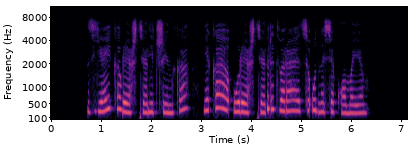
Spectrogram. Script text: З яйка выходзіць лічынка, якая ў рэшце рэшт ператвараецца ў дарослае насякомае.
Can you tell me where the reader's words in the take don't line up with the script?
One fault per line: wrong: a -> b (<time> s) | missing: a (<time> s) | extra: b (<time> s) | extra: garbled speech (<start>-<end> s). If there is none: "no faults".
wrong: выходзіць -> рэшце (1.5 s)
missing: рэшт (4.2 s)
missing: дарослае (5.3 s)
